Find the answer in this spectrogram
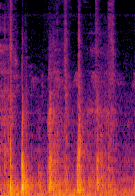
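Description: Plastic liftgate trim panel being pressed up into place, with several light clicks and knocks spread over two seconds as its retainer clips seat.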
